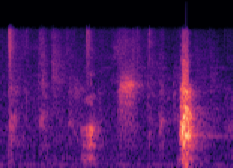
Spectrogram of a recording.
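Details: A dog at a dog resort in Phuket, Thailand, playing with another dog for the first time: short yips and barks, with a sharp louder bark near the end.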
